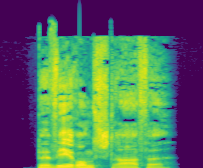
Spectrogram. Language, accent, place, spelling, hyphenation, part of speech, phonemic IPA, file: German, Germany, Berlin, Bewährungsstrafe, Be‧wäh‧rungs‧stra‧fe, noun, /bəˈvɛːʁʊŋsˌʃtʁaːfə/, De-Bewährungsstrafe.ogg
- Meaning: suspended sentence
